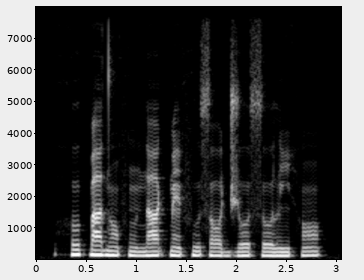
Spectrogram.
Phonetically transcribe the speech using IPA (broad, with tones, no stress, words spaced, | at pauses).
ho˦ k͡pa˦dɔ̃˧fũ˨na˧ k͡pɛ̃˨ fu˧sɔ˧ d͡ʒo˧so˧lĩ˧ hɔ̃˦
